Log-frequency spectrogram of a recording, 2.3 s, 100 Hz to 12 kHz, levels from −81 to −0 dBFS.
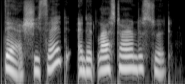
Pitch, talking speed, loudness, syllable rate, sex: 230 Hz, 180 wpm, -18 LUFS, 5.6 syllables/s, female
